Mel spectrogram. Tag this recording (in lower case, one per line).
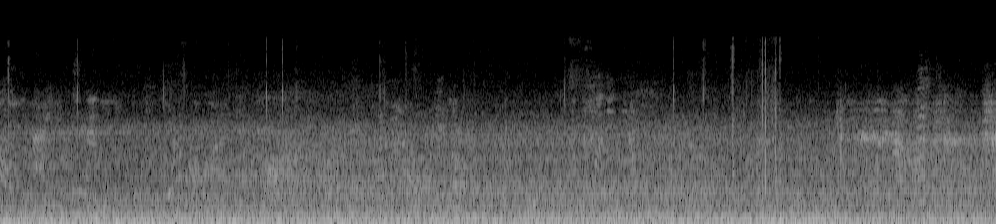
speech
